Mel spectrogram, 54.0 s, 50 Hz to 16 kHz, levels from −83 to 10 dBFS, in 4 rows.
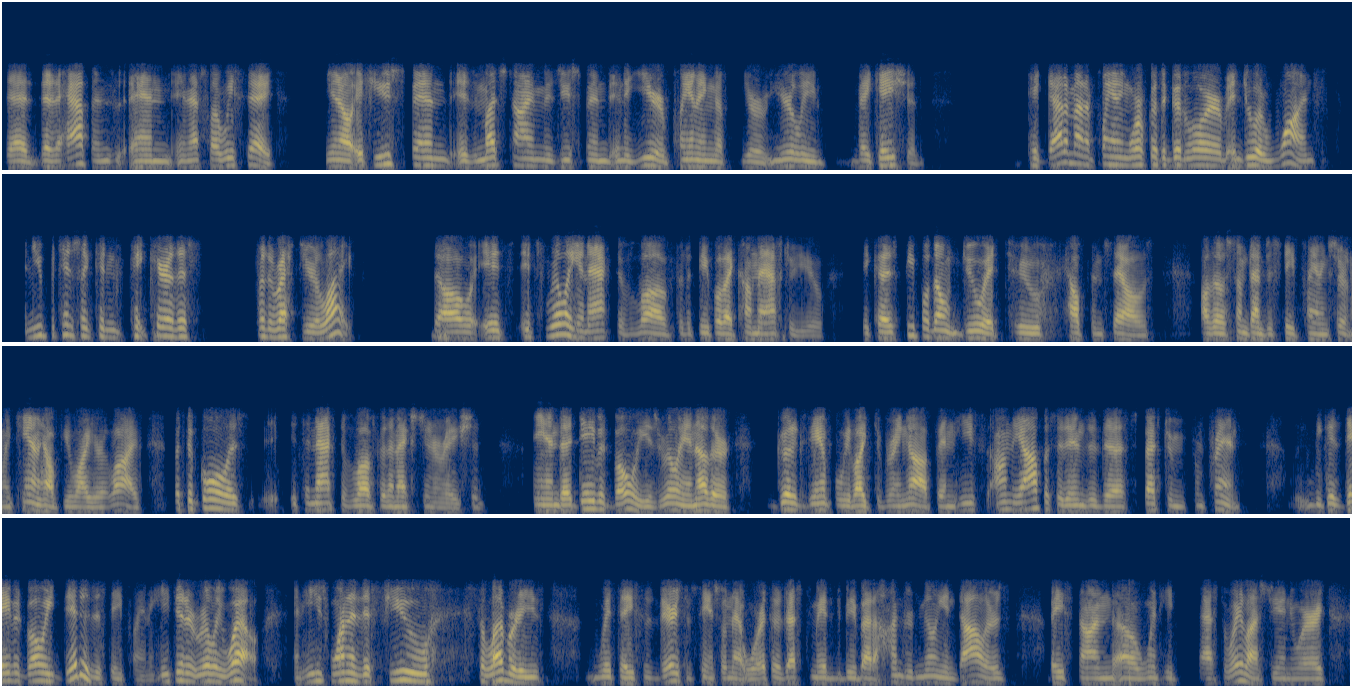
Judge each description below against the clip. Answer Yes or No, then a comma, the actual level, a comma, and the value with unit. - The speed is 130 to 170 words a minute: No, average, 190 wpm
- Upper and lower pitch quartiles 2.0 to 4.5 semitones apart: No, wide, 5.4 semitones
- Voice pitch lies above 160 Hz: No, medium, 140 Hz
